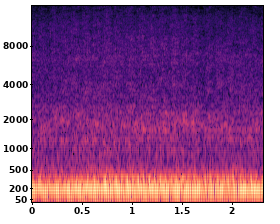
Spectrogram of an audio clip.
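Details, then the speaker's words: 2004 Colorado 3.5L five-cylinder running on a pallet, wired up with a few wires, comes down off high idle to a steady, even, smooth low-hum idle with no misses, knocks or ticks; healthy normal idle. "Nice and smooth."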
